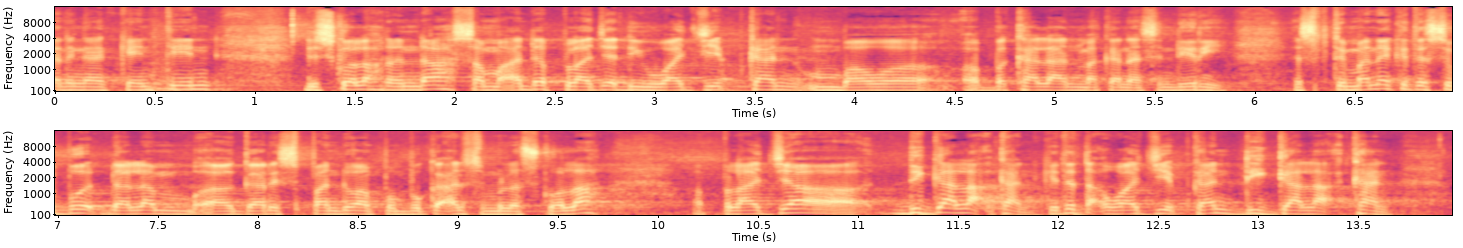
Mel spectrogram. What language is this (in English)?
Malay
